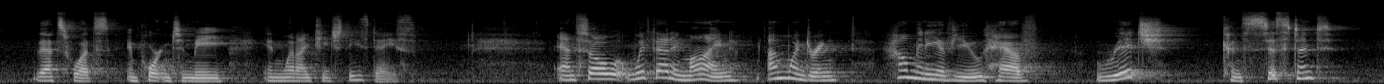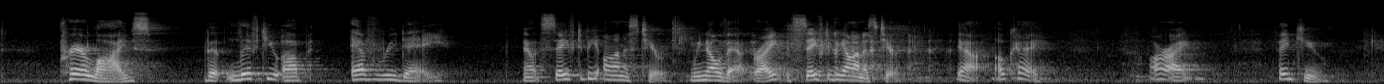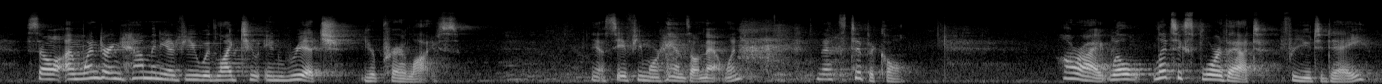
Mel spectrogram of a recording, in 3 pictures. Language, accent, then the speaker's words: English; Costa Rica; since I'm from Costa Rica, although I'm American.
